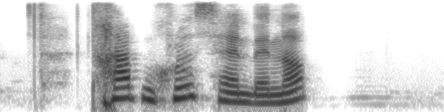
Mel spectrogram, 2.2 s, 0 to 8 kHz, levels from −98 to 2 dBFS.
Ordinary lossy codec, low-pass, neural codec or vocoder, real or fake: Opus, 64 kbps; 7.2 kHz; codec, 16 kHz, 1 kbps, X-Codec, HuBERT features, trained on balanced general audio; fake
